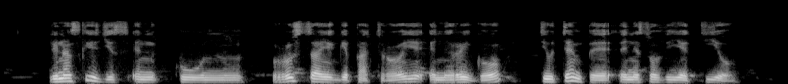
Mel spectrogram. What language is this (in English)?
Esperanto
